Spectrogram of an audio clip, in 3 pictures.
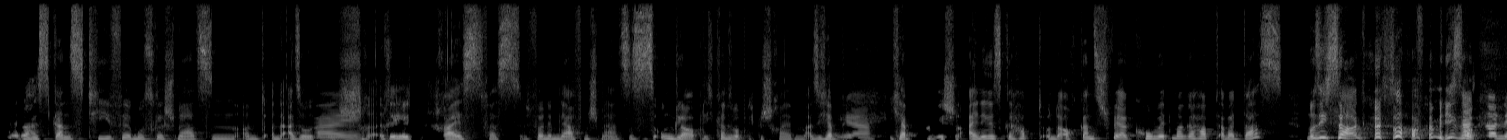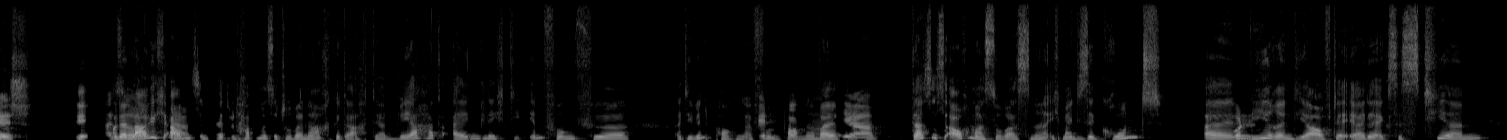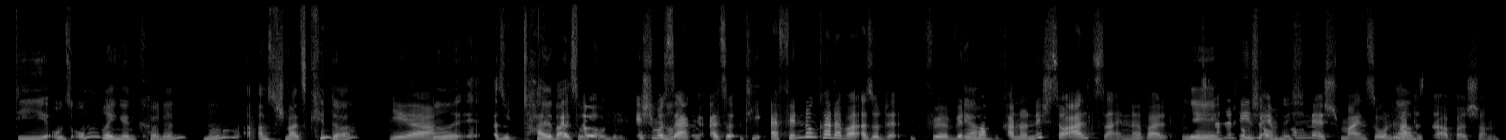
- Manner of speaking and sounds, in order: distorted speech; stressed: "das"; laughing while speaking: "das war für mich so"; tapping; other background noise
- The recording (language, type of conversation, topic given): German, unstructured, Was ist für dich die wichtigste Erfindung der Menschheit?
